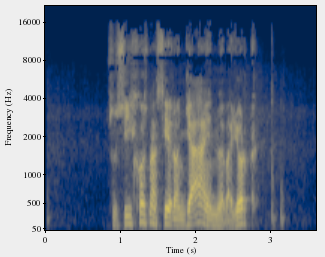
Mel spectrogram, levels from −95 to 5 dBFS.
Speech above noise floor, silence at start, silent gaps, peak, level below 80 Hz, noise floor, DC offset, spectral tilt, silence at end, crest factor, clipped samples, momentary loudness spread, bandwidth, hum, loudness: 48 dB; 0.85 s; none; 0 dBFS; -60 dBFS; -67 dBFS; under 0.1%; -3 dB/octave; 0.8 s; 22 dB; under 0.1%; 11 LU; 16 kHz; none; -19 LUFS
